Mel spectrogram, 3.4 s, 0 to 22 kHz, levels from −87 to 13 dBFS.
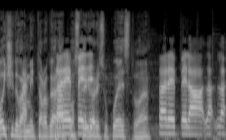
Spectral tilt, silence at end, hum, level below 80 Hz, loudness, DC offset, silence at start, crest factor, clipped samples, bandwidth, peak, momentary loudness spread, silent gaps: -4 dB/octave; 0 s; none; -46 dBFS; -17 LUFS; under 0.1%; 0 s; 18 dB; under 0.1%; 16 kHz; 0 dBFS; 9 LU; none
